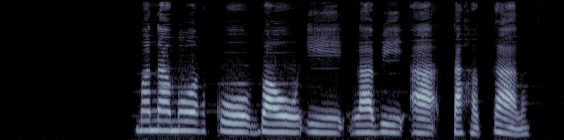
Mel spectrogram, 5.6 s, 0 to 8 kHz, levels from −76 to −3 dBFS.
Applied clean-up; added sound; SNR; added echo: neural separator model SepFormer DNS4.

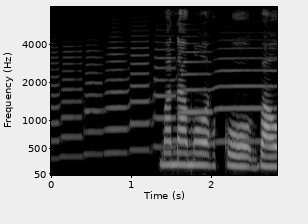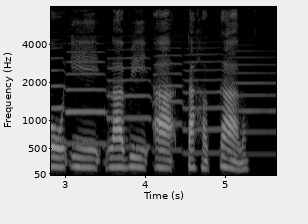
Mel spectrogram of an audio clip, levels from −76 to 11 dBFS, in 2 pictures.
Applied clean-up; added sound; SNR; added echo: none; Trumpet; 12 dB; none.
